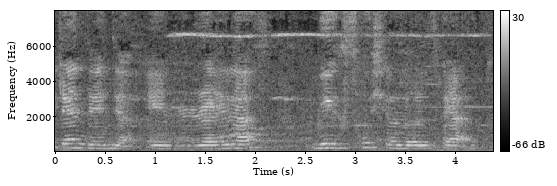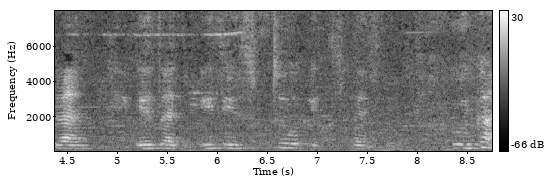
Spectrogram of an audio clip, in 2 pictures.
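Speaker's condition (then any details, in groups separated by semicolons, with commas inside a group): Cerebral palsy; from birth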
